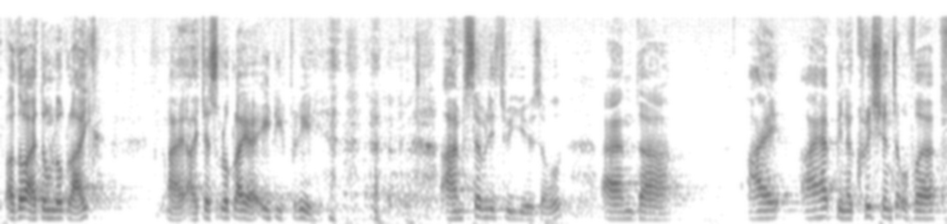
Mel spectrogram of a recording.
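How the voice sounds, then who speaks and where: A man's voice: medium pitch, darkish tone, a little hiss or hum. A man in his seventies from Hong Kong, preaching a sermon as pastor, with emphatic rising stretches and chatty personal asides. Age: 70s. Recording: echoey hall with long reverb.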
